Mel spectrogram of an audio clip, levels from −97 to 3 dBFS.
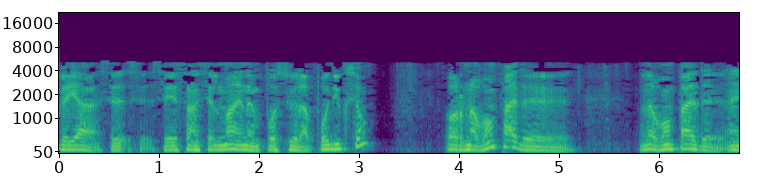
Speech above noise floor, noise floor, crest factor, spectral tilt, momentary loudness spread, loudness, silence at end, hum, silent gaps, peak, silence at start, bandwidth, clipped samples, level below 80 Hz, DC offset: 30 dB; -51 dBFS; 16 dB; -8 dB/octave; 9 LU; -22 LUFS; 0 s; none; none; -4 dBFS; 0 s; 5.4 kHz; under 0.1%; -46 dBFS; under 0.1%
